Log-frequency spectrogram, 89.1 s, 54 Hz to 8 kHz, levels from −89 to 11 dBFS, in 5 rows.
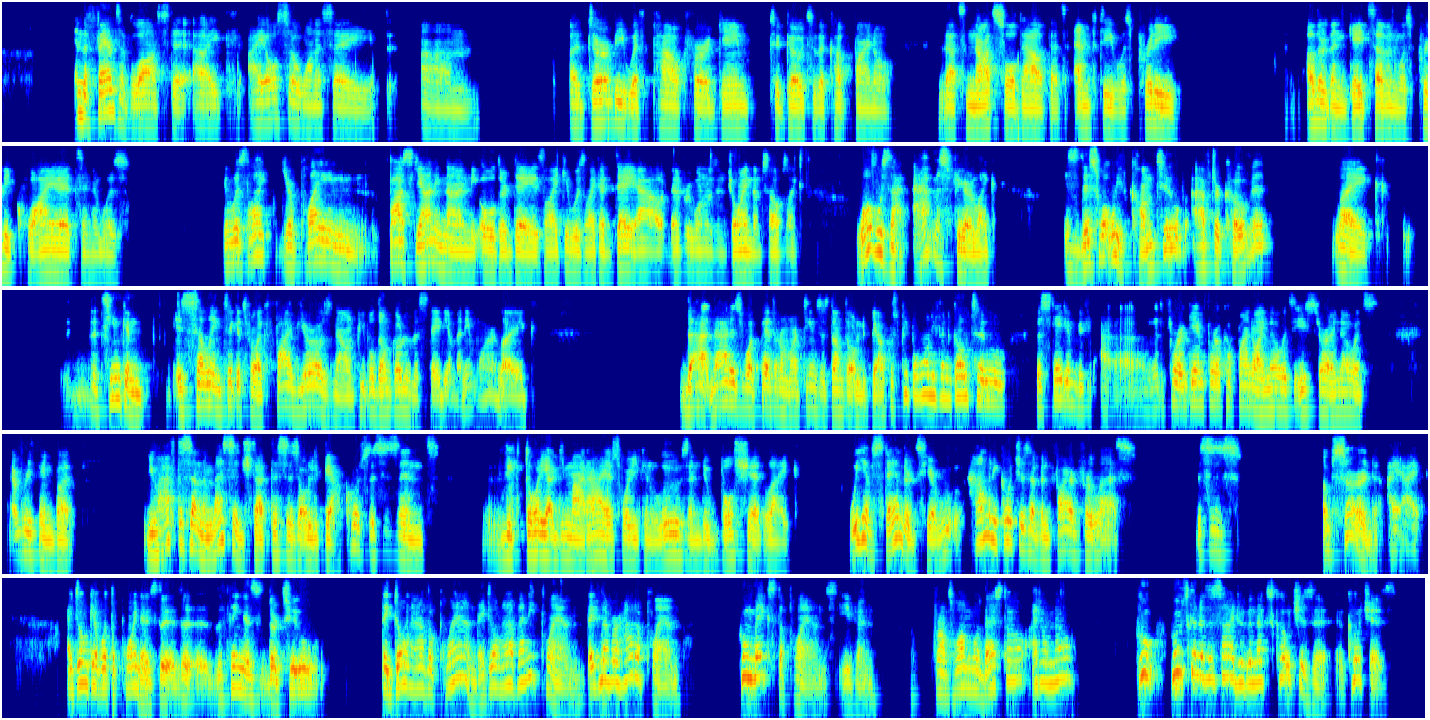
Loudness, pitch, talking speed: -24 LUFS, 120 Hz, 150 wpm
